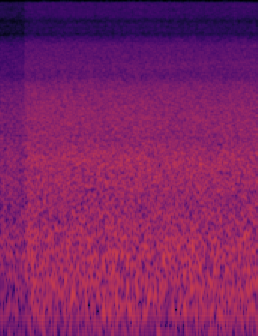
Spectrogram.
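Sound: waterfall at the end of the Citi'is river

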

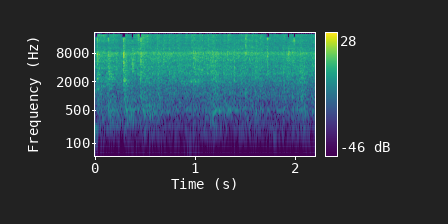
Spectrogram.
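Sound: rain falling

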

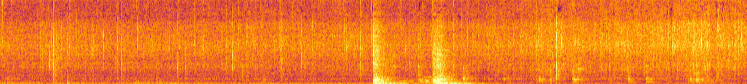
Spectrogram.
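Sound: sliced onions and capsicum frying in a pan

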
